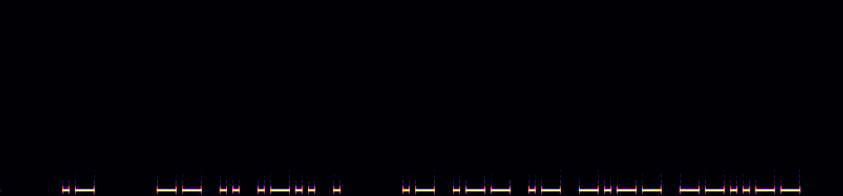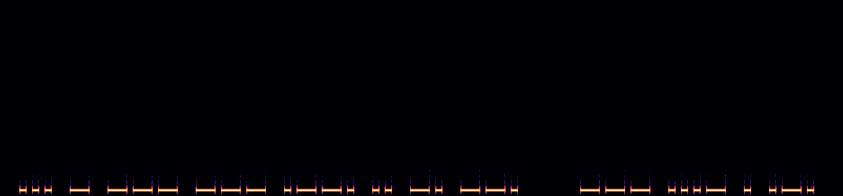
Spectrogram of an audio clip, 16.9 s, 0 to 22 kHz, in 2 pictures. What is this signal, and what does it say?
Morse code, heard as a keyed tone, about 19 wpm, 700 Hz. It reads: A MILE AWAY, STOOPING OVER
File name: Book One / 10-Chapter 10 - 19 WPM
